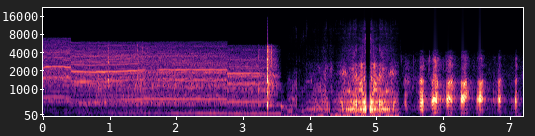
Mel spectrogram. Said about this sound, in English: The Joycam. And it's a lo-fi manual camera. It's, I mean, I'm going to load a pack of film in it right now. It's extraordinary.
